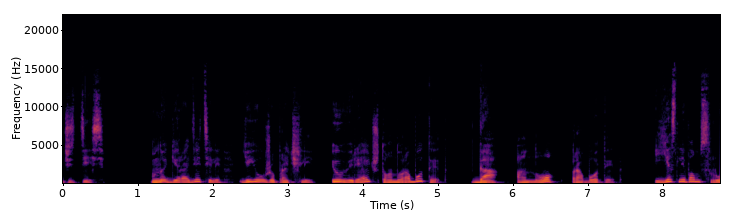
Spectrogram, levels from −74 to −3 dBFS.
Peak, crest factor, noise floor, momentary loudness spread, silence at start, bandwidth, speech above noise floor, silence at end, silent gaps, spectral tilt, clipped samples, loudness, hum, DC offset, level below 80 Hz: -14 dBFS; 18 dB; under -90 dBFS; 11 LU; 0 s; 16 kHz; over 60 dB; 0 s; 0.62-1.15 s, 3.37-3.57 s, 5.14-5.45 s, 7.50-7.85 s; -5.5 dB/octave; under 0.1%; -31 LUFS; none; under 0.1%; -76 dBFS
